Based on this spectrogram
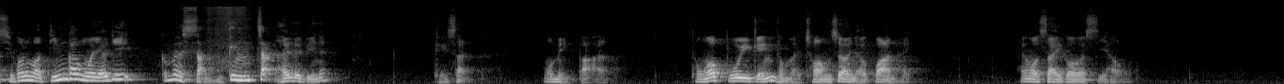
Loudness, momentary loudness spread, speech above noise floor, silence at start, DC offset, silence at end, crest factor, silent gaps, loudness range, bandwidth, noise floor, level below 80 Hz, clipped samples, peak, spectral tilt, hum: -21 LUFS; 18 LU; 42 dB; 0 s; under 0.1%; 1.6 s; 18 dB; none; 12 LU; 16 kHz; -62 dBFS; -58 dBFS; under 0.1%; -4 dBFS; -7.5 dB/octave; none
